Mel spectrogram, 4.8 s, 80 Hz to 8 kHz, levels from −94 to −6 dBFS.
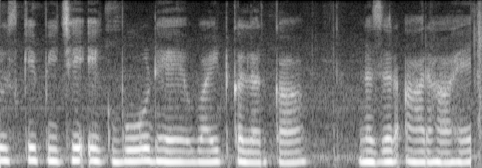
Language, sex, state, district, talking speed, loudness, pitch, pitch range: Hindi, female, Jharkhand, Deoghar, 150 wpm, -13 LUFS, 195 Hz, 190-210 Hz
